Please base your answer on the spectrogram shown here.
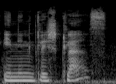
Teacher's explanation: the tone is neutral, flat. It's a fact.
